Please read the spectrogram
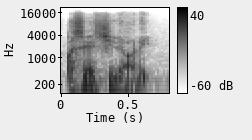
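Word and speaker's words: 御節料理: 日本呢念作是おせち料理。御节料理，这个御呢就是御食的御，节呢是节日的节。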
